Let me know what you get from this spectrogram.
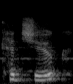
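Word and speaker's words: Katchouk: right now oh yeah boris kachook not kachor yeah okay and taylor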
